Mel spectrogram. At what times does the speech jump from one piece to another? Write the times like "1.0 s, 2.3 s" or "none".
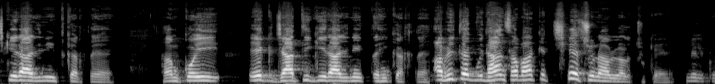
4.3 s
